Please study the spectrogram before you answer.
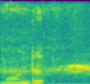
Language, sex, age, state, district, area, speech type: Tamil, male, 30-45, Tamil Nadu, Dharmapuri, urban, read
